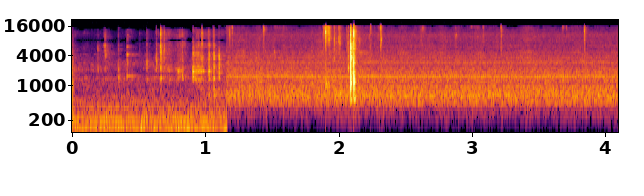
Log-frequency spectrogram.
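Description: An egg cracked against the rim of a glass bowl: one sharp tap about two seconds in, with a fainter tick just before it, over low room tone.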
